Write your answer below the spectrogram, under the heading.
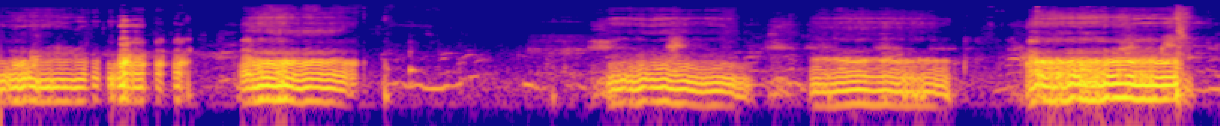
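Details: A pet dog vocalizing while being petted indoors, showing he enjoys it. Repeated drawn-out, warbling moan-growls of about a second each, with brief quieter snuffly pauses between bouts.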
